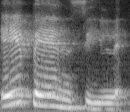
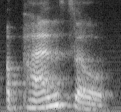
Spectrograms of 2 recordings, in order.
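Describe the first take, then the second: First: The article has a full strong vowel. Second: The article has a short weak schwa vowel. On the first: The speaker calls it wrong. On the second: The speaker calls it right.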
